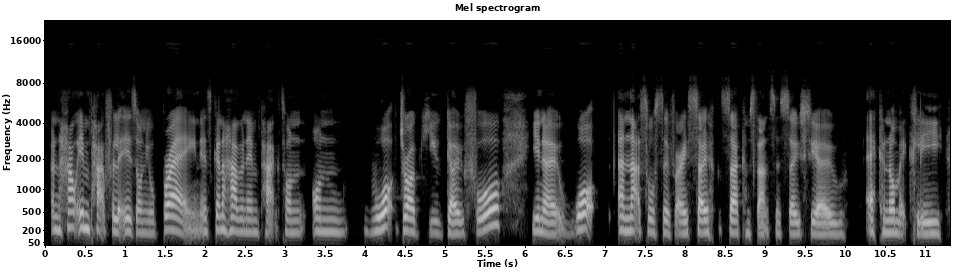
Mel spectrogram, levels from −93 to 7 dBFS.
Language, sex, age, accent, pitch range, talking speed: English, female, 30-49, British, 180-230 Hz, 170 wpm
